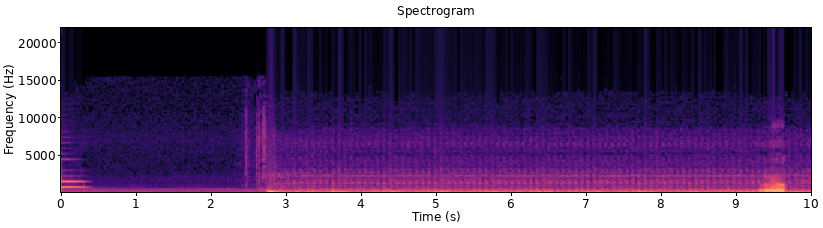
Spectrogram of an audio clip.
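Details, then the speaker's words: 2006 Ford F-350 6.0 diesel cranking steadily without starting after ICP solenoid, pressure regulator and oil change; ICP only 400 psi versus 1688 desired, suspected high-pressure oil leak or defective regulator. "got 400 psi that's not quite enough hmm desired pressure was 1688 and vetch if we give this a little sniff of ether it'll start there must be a high pressure leak in the system some place or that pressure regulator is defective"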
